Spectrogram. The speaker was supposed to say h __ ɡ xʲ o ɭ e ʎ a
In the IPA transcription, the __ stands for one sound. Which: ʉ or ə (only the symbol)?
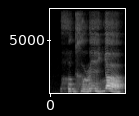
ə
